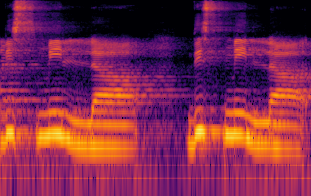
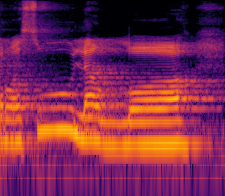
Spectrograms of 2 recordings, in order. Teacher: اسم اللہ سے پہلے زیر آ جائے تو اس کو جو ہے نا ہم باریک پڑھیں گے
